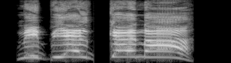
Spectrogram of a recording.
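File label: Heavy auto on fire, Spanish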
